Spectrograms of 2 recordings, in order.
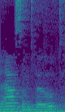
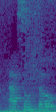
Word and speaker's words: asymptote: The definition of an asymptote, it's ASYMP. The P is silent. Asymptote, we don't really say the P.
